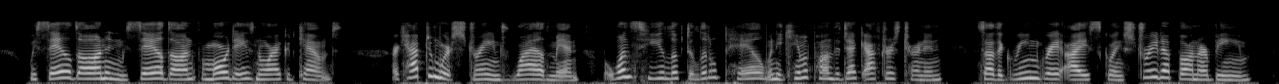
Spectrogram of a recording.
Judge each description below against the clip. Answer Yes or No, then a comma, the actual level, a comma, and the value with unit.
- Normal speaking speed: No, fast, 230 wpm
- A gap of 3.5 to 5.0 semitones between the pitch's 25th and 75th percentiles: Yes, average, 3.9 semitones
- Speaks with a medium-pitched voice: No, high, 245 Hz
